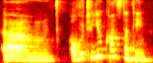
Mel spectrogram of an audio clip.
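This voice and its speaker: A woman's voice: deep voice, very animated, moderate pace, slight background noise. Woman, host of an online graduation; casual and encouraging, speaking over a video call. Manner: casual and encouraging, with many fillers. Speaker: bootcamp host introducing speakers. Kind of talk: casual hosting.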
